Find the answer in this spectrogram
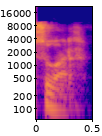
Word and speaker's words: سور: যেহেতু ফাওয়াতিহুস সুয়ার যেগুলো সেগুলো 29টা সূরার সূচনা, ভূমিকা, এজন্য এখানে ফাতিহার বহুবচন ফাওয়াতিহ নেওয়া হয়েছে। আর সুয়ার শব্দ, এটা অনেকে সুর পড়ে, আসলে উচ্চারণটা হবে সুয়ার, বহুবচন।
